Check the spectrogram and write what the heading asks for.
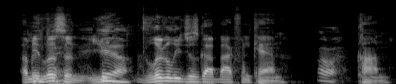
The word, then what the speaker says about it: Cannes: How do the French say it? Cannes. Cannes, yeah, Cannes. They don't pronounce the S.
